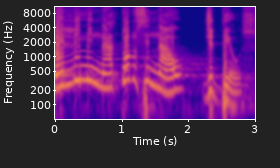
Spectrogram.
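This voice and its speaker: A man is speaking. His pitch swings very widely. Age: 50s. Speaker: pastor. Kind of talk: sermon. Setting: church.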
